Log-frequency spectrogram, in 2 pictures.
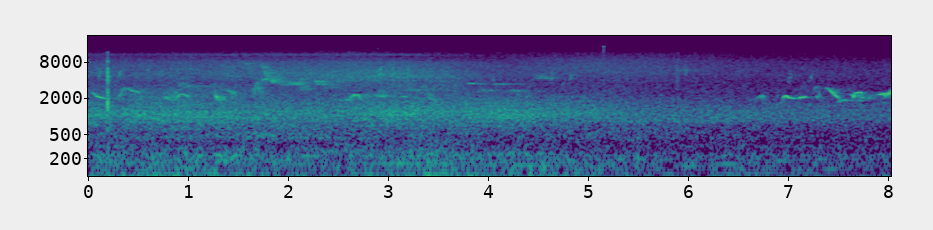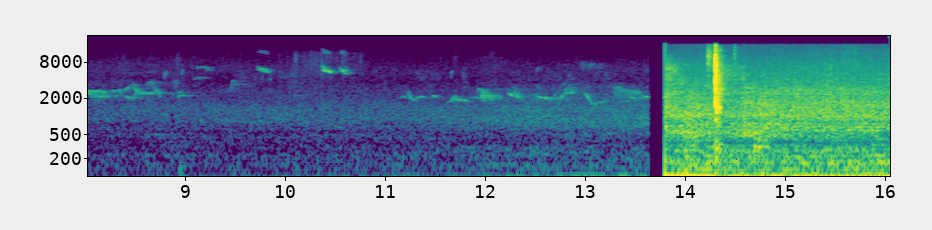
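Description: Faint, scattered bird chirps and short calls over a quiet background. Near the end the sound cuts abruptly to a much louder noise with a steady low hum.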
